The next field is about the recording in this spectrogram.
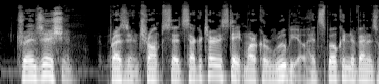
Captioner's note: voice-over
